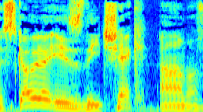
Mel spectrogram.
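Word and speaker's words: Škoda: Another interesting car we're looking at, it was at the moment it's only a sketch, but Skoda have revealed a drawing of their Vision C. – Skoda.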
